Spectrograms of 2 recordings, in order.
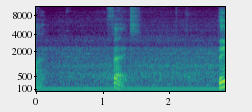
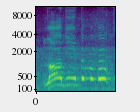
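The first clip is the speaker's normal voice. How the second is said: mock login beeps; 3 dB louder than usual. Acting out logging in at bank.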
